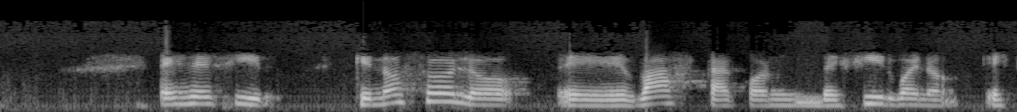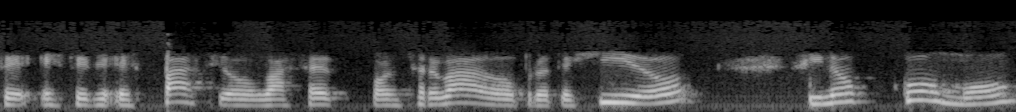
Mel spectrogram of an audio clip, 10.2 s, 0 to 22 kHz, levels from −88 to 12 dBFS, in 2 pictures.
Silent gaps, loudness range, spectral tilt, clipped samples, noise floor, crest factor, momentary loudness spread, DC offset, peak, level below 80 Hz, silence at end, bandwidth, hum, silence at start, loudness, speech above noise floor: none; 1 LU; -6.5 dB/octave; under 0.1%; -44 dBFS; 18 dB; 6 LU; under 0.1%; 0 dBFS; -60 dBFS; 0 s; 11 kHz; none; 0.5 s; -18 LUFS; 26 dB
